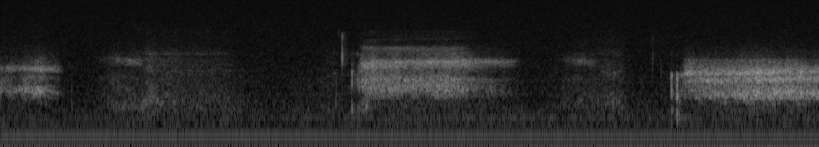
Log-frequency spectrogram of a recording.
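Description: A folded dish towel used as a slider swishing across a hardwood floor under a bare foot in a sliding back lunge. A swish comes about three and a half seconds in as the leg slides back, and another near the end as the foot slides back in, with fainter swishes before them.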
